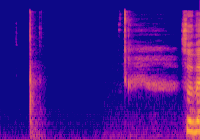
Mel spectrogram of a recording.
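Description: A single sharp computer click a third of a second in, as the presentation slide is advanced. About a second later there is a softer click and a short breath, and a woman starts speaking near the end.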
